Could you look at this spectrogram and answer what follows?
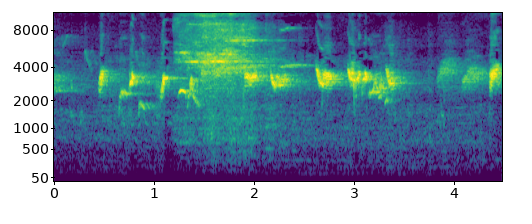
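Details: Red-whiskered bulbul song in short, clear whistled notes, several per second and unevenly spaced, with one brief noisy burst partway through.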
